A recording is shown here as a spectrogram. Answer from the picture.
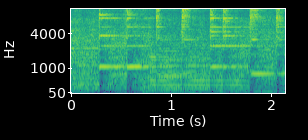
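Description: Afoxé band music starting up: a chord of several held notes with sharp percussion strikes about three to four times a second, in ijexá style.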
